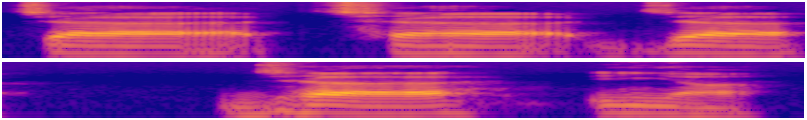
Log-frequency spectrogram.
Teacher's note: जिन वर्णों के उच्चारण में जीहवा का मध्य भाग तालु कठोर तालु का स्पर्श करता है उन्हें जो है तालव्य वर्ण कहते हैं।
